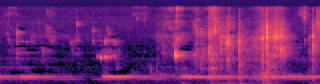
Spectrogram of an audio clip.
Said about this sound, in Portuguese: Separe o seu copo com água. Estou com a minha canequinha aqui, deixa eu até encher mais de água para poder beber, para poder beber.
